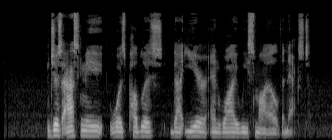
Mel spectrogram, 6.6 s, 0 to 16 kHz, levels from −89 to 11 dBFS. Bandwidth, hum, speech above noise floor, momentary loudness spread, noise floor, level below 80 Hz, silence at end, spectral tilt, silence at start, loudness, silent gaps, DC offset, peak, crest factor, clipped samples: 11.5 kHz; none; 38 dB; 13 LU; -65 dBFS; -76 dBFS; 0.45 s; -3.5 dB/octave; 0.95 s; -28 LUFS; none; under 0.1%; -6 dBFS; 22 dB; under 0.1%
